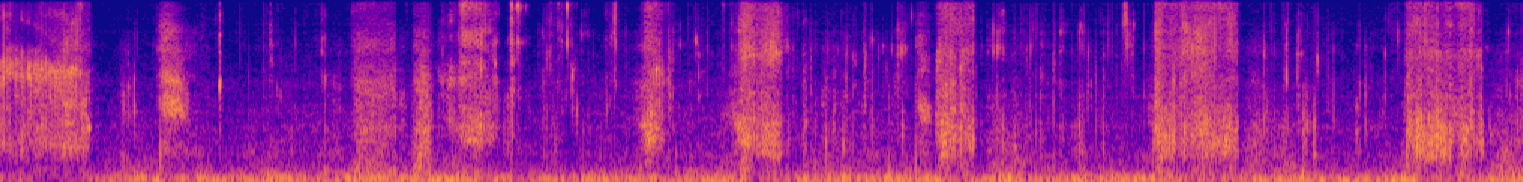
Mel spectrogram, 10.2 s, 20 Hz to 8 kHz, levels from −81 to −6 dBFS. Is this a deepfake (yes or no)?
yes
